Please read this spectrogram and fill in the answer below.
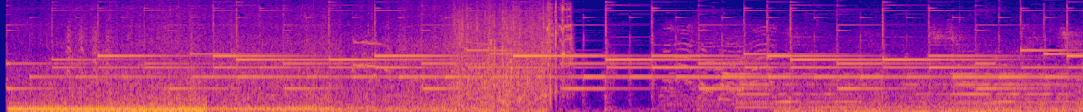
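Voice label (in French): pose, comédien voix off homme; Canon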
